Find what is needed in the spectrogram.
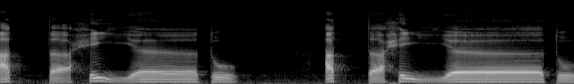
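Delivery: very slow recitation with long-held vowels; tajweed recitation. Shown as a demonstration. Teacher models the word for learners, slowly recited. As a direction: draw out the "য়া" in আত্তাহিয়াতু.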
